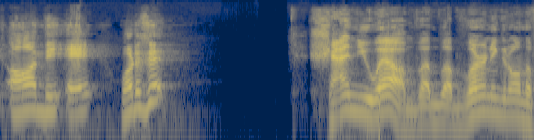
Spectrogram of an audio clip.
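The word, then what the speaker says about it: Schanuel: Shanuel. I'm learning it on the fly here as we go. Shanuel.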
